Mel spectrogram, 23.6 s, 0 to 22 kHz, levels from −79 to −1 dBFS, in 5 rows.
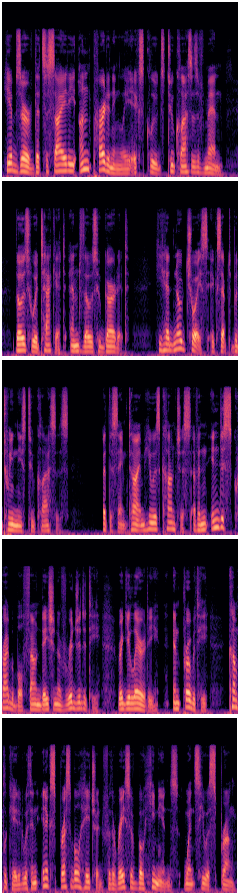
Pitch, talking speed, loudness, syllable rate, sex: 110 Hz, 145 wpm, -20 LUFS, 5.0 syllables/s, male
